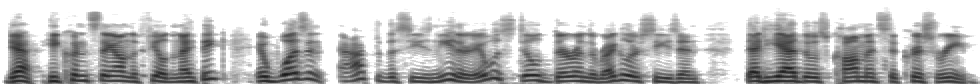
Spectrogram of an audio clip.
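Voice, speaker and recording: A woman's voice: mid-range voice, fairly quick, no echo. Female sports podcast co-host, blunt and stat-minded, dry close sound. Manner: blunt, dismissive, stat-driven. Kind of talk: casual sports chat.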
